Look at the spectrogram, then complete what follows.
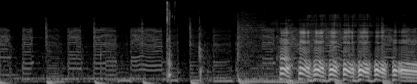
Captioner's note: arrow shot; chuckles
